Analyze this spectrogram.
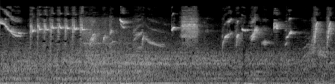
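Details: Goldfinch getting into breeding form ahead of the breeding season, delivering quick liquid twitters: a thin sustained high whistle, short falling slurs and tinkling chirps packed close together, with a faint steady background hum.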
